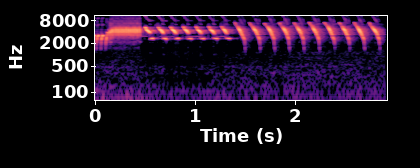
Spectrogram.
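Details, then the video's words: A canary sings a training song: a brief harsh buzz, a fast clipped trill, then a regular series of swooping downslurred notes at about six per second. "The best canary singing video ever | Belgian canary training"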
